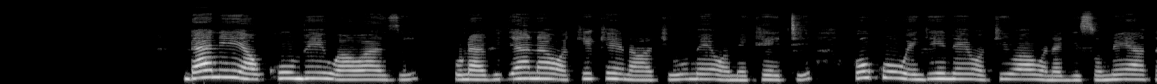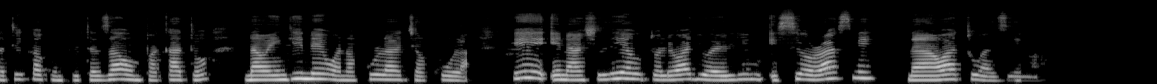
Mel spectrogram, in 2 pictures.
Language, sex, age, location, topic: Swahili, female, 25-35, Dar es Salaam, education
